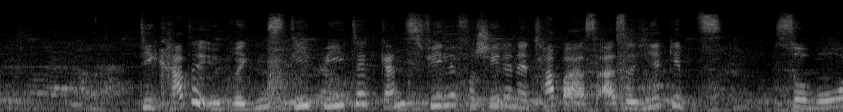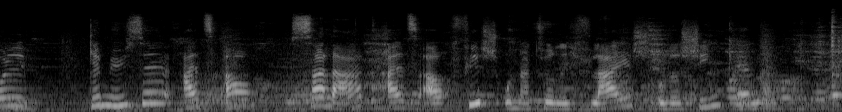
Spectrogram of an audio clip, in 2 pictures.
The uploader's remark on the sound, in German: Das Lasal in Zamora. Wir haben ein großartiges Fine Dining Tapas Erlebnis dort erleben dürfen und den Podcast live beim Essen gesprochen.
